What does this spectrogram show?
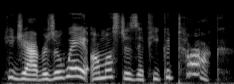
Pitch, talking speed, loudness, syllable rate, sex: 285 Hz, 230 wpm, -20 LUFS, 5.5 syllables/s, female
